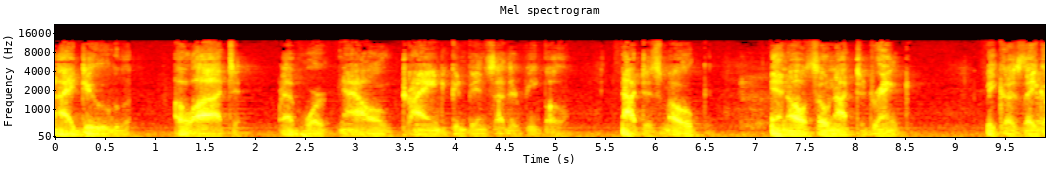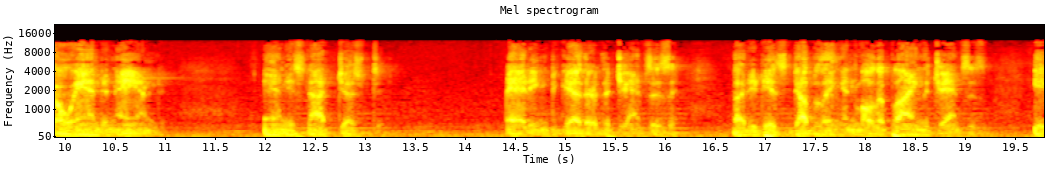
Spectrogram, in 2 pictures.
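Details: Man with a total laryngectomy 7 years earlier, treated by surgery only without chemotherapy or radiation, who uses esophageal speech and also has a tracheoesophageal puncture; alaryngeal (esophageal / tracheoesophageal) speech.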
